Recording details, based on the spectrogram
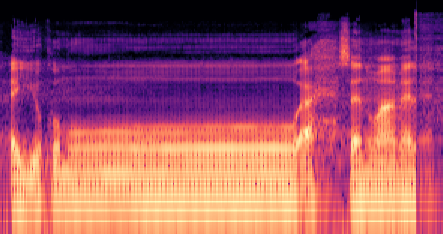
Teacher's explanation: ضمت ومدت طولا، أي أن توصل بواو لفظا مع المد 6 حركات، يعني الإشباع 6 حركات.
